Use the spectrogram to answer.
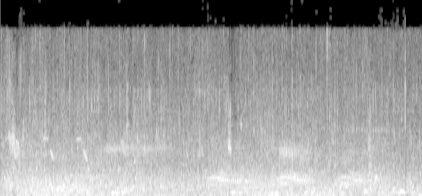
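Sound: flowing river water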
